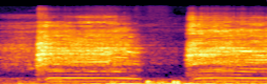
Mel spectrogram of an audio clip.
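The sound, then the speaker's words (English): A moose call: two loud, drawn-out groaning bellows, each low and tonal with a harsh raspy edge, separated by a short gap with a couple of grunting thumps. “Okay, this is a moose sound.”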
